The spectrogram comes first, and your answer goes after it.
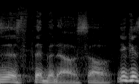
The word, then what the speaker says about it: Thibodeau: here's a question okay he says it's Thibodeau that's how he pronounces his own name but I have a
